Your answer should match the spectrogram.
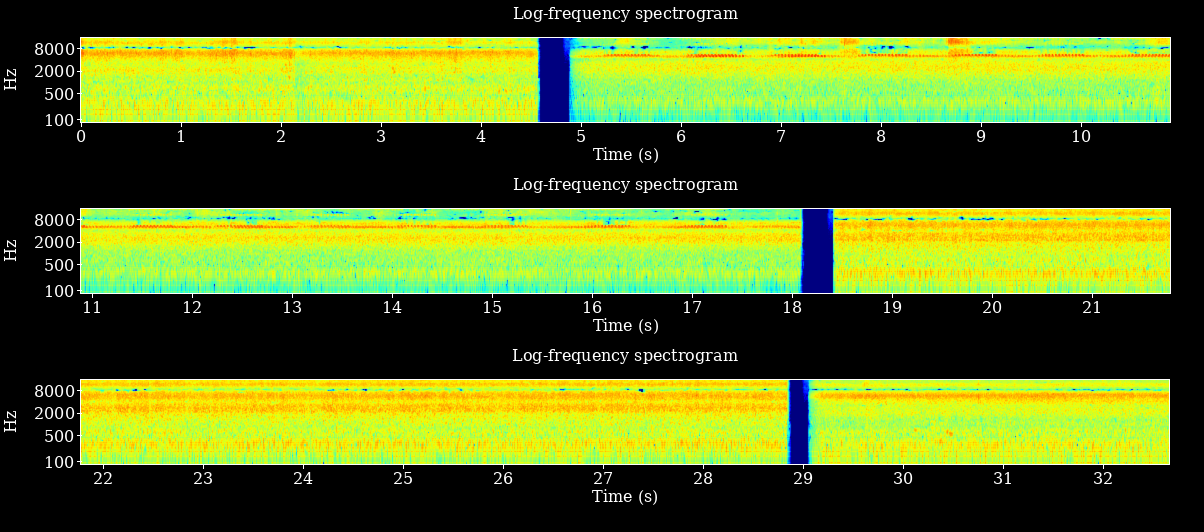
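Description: Steady rush of water on a rainy day, cut off briefly three times. In the middle stretch a faint high chirp repeats about once a second over it.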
